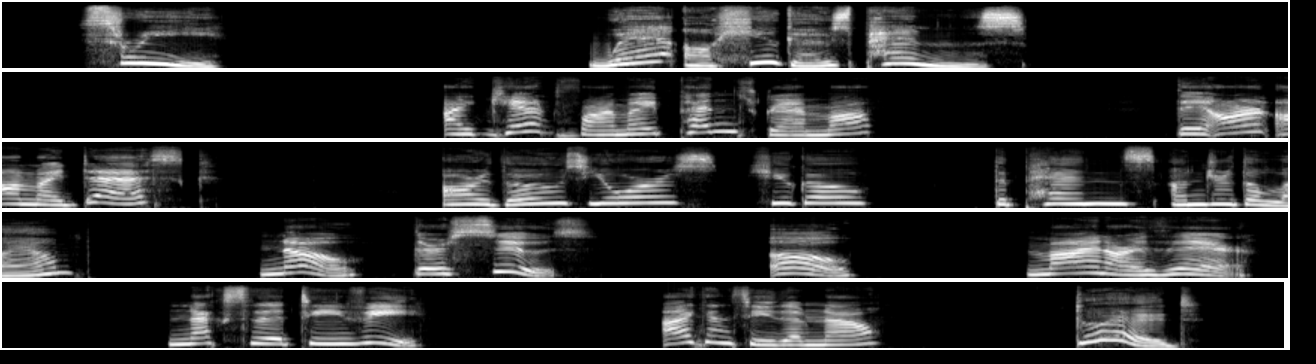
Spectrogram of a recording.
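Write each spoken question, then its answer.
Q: Where are Hugo's pens?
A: Next to the TV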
